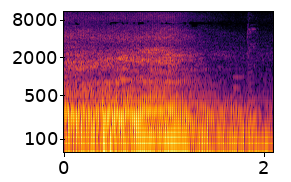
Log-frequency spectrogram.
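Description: Motorcycle engine revving and passing close by, swelling and then fading over the first second and a half, over background music.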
